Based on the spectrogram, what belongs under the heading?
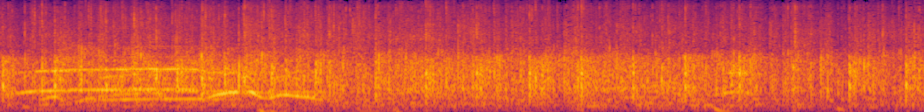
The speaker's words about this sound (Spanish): Yo quiero un aplauso para el …, mi respeto.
